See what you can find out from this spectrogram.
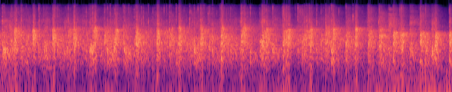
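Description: Sustained audience applause, many hands clapping in a dense, steady patter at a loud, even level for several seconds, with no voices standing out.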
